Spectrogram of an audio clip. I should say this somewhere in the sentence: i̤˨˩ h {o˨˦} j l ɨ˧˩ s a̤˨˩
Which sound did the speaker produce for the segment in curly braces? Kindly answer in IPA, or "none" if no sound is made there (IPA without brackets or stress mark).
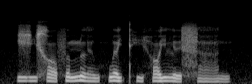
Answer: ɔ˨˦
